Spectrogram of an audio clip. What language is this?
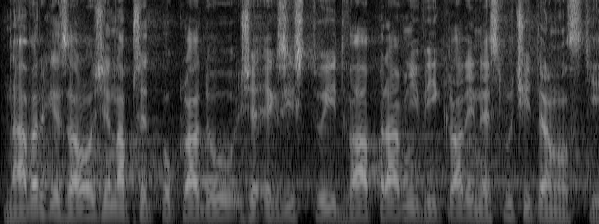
Czech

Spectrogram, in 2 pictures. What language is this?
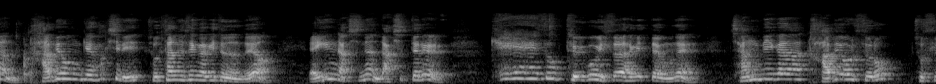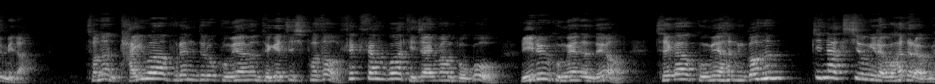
Korean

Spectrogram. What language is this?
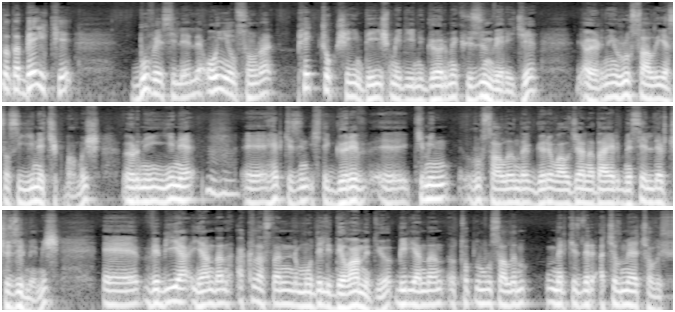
Turkish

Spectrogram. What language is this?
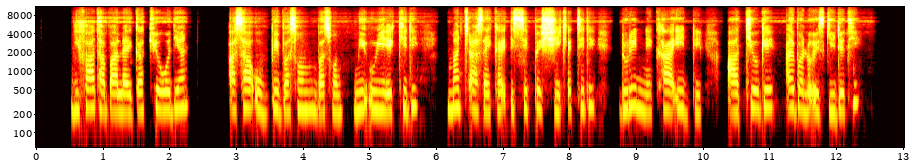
Wolaytta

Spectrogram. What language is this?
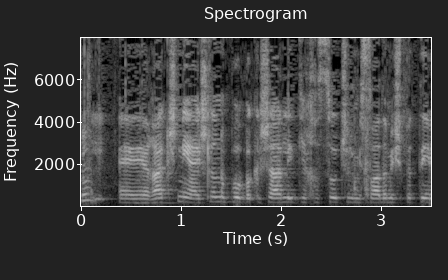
Hebrew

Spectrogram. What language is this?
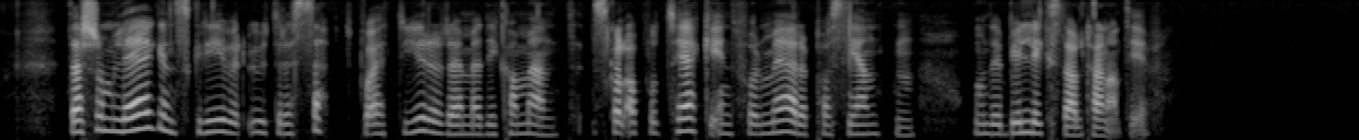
Norwegian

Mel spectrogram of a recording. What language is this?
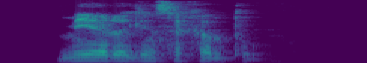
Kabyle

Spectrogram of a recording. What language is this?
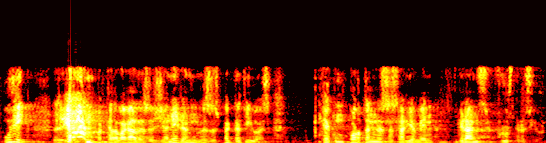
Catalan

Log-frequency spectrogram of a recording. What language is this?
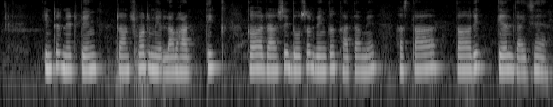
Maithili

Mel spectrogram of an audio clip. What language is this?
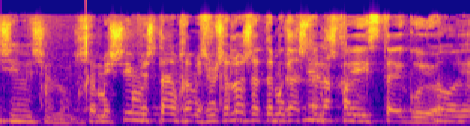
Hebrew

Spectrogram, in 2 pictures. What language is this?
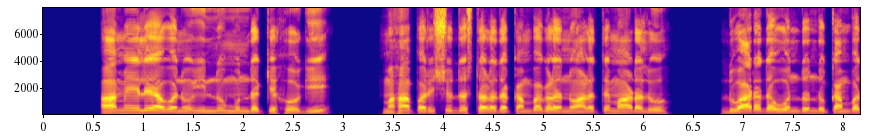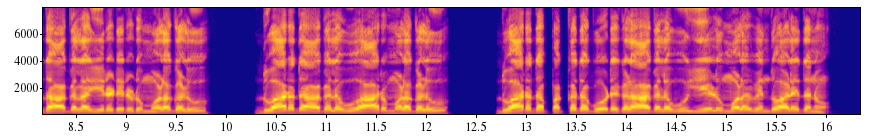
Kannada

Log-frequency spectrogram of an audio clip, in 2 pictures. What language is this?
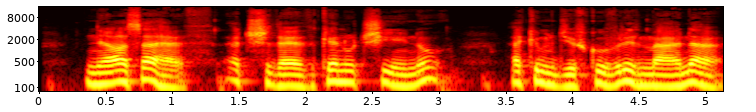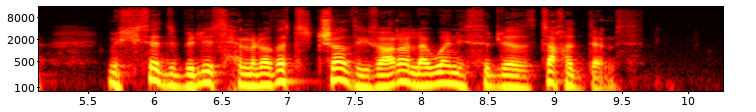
Kabyle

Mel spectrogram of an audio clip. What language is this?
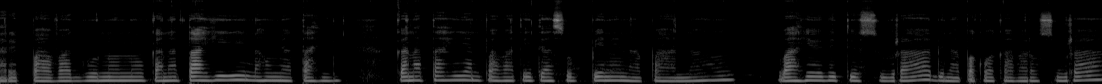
Teop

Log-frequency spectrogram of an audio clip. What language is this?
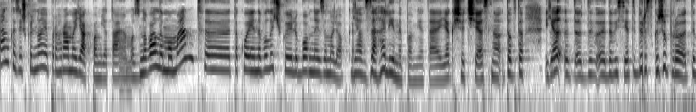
Ukrainian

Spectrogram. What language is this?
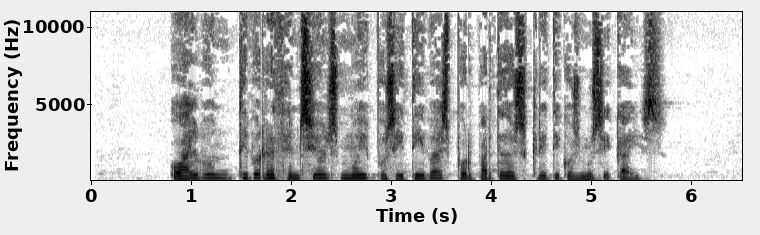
Galician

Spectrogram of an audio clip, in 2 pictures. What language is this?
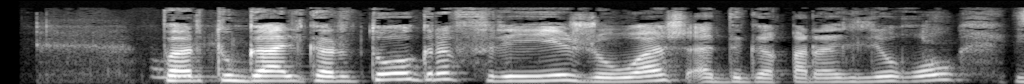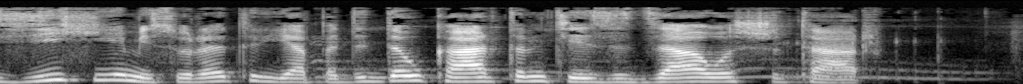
Kabardian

